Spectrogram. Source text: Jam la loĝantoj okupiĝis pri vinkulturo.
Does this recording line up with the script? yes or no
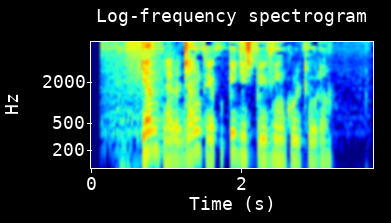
yes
